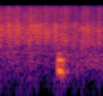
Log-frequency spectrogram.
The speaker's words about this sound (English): Can we give them an all round applause? That was brilliant. Well done.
